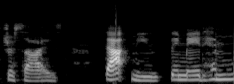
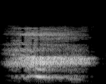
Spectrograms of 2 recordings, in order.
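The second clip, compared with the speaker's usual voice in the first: sharp gasp; 6 semitones higher than usual. Acted. Townsfolk see the giant.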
